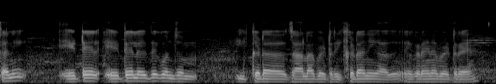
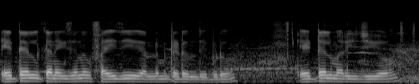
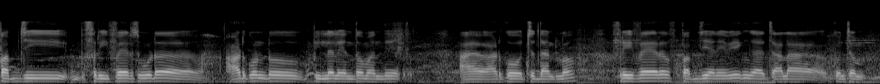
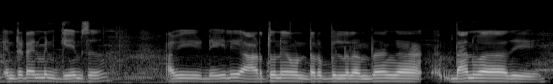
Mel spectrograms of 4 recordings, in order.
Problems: constant background noise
